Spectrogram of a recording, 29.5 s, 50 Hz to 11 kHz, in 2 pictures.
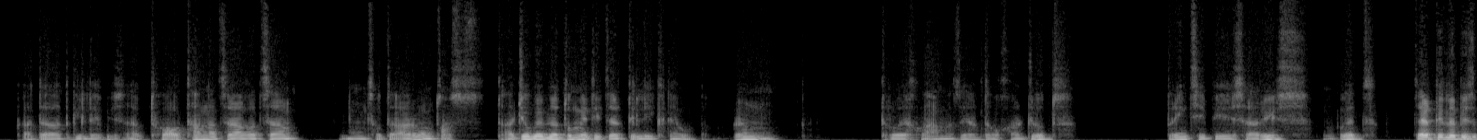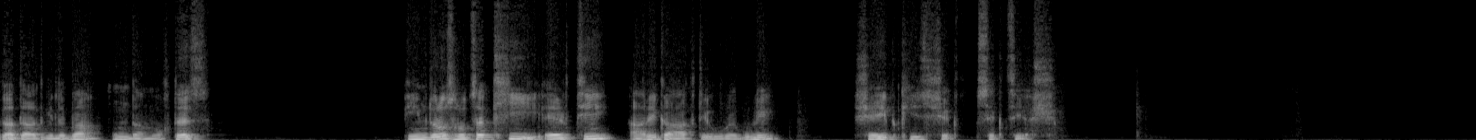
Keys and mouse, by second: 3.3 g, 5.6 g, 10.0 middle click, 10.1-13.2 drag, 10.2 g, 11.9 g, 14.7-22.4 drag, 17.3 g, 22.4 middle click, 22.5-29.5 drag, 23.2 g, 28.5 g.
